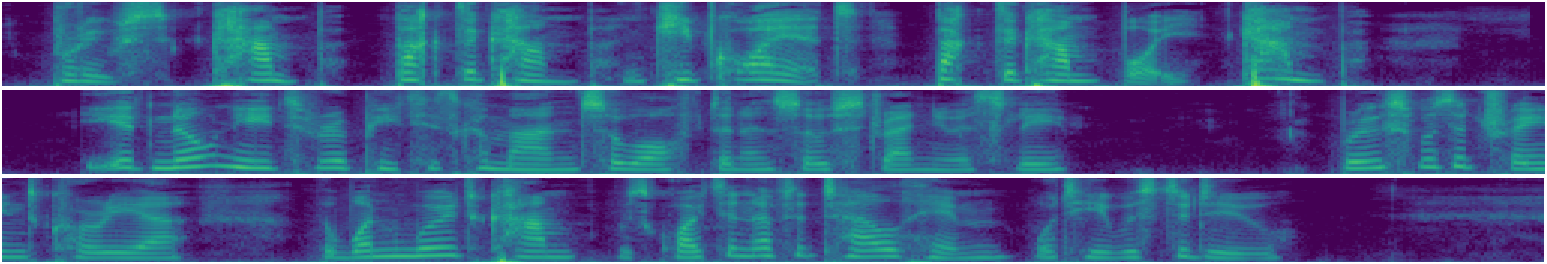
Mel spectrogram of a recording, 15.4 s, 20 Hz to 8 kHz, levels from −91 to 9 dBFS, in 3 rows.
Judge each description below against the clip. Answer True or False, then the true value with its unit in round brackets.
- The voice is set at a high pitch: True (225 Hz)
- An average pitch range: True (4.1 semitones)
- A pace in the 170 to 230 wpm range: True (180 wpm)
